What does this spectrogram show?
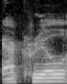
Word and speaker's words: acreil: with him it's like we don't necessarily have a pronunciation it's I would call it a Creole I guess it's a CRE il it has a number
